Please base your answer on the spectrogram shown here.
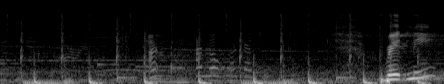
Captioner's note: audience members cheering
